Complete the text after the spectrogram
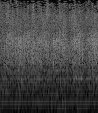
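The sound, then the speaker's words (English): Steady audience applause, a dense wash of many hands clapping at a fairly even level for the full two seconds, with no voices standing out, as the first five people come up to give their testimony. “We've got them coming up now, our first five folks, and you need to clap for them.”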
